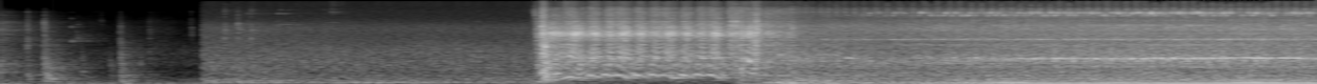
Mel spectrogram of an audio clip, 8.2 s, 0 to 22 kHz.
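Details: BMW E28 M30 straight-six with crank-no-start, after new distributor cap and rotor (vacuum line temporarily taped): quiet ticking, short crank, then fires at once and settles into a steady, even idle.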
